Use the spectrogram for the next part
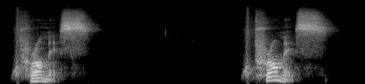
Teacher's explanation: we put the stress on the first syllable and we say promise.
